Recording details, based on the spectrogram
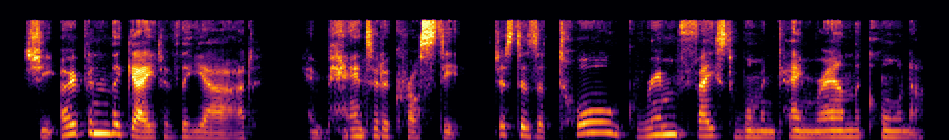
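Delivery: soft, even, quiet neutral narrating voice. Showing how they read a book aloud, in a quiet neutral reading voice. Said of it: "my quiet corner voice".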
